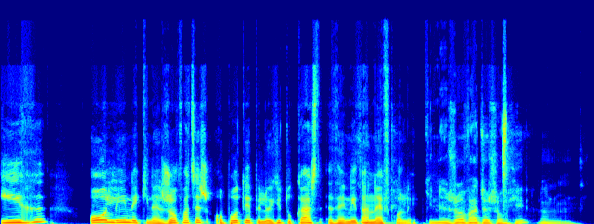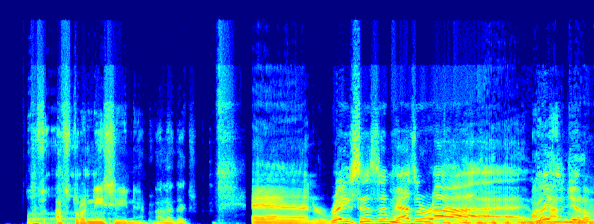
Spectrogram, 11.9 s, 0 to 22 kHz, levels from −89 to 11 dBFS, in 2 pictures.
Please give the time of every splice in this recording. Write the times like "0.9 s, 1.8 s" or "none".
8.4 s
